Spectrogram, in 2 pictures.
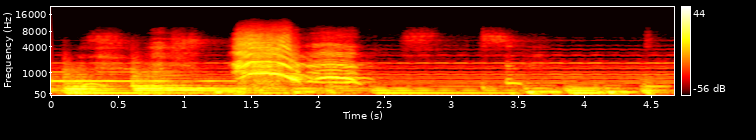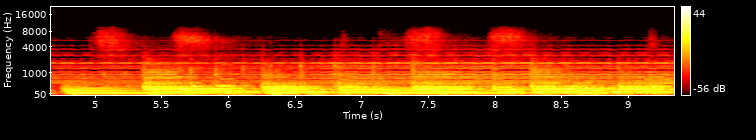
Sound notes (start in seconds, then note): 1.3 Kinojo screaming; 6.7 ominous music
